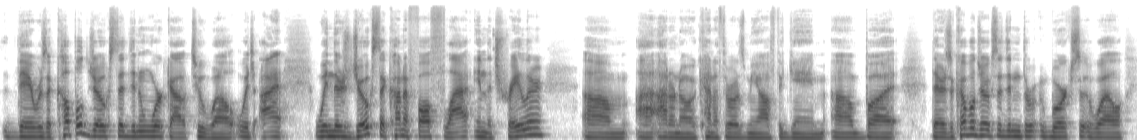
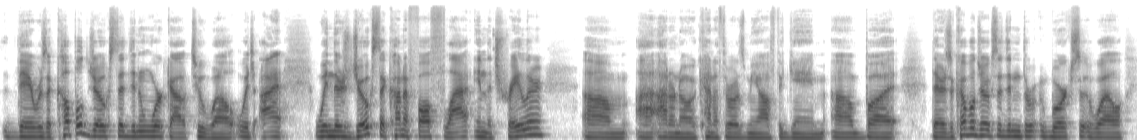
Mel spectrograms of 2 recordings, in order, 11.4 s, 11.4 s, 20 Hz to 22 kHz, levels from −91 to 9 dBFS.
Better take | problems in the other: neither | none

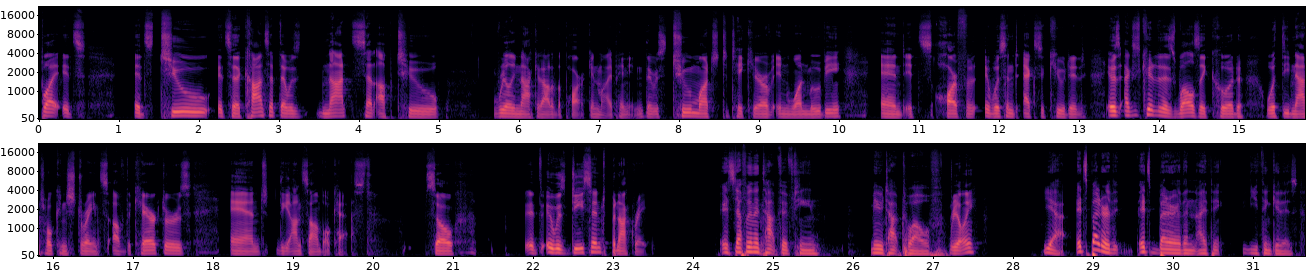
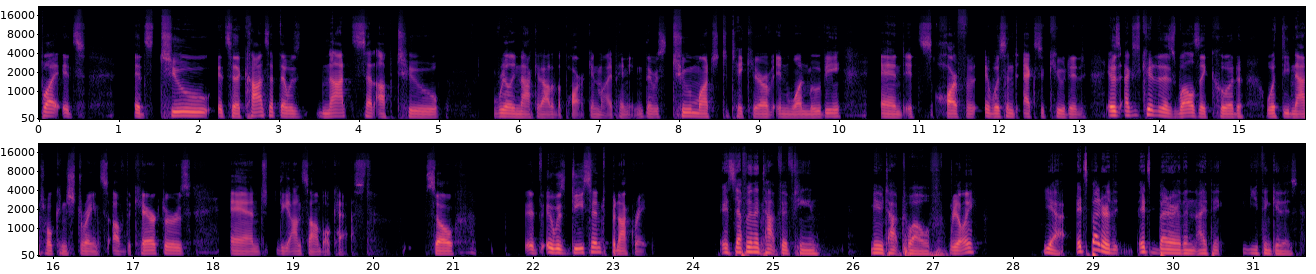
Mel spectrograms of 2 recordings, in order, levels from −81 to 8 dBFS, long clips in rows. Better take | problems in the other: first | garbled, watery; slightly; nothing above 19 kHz

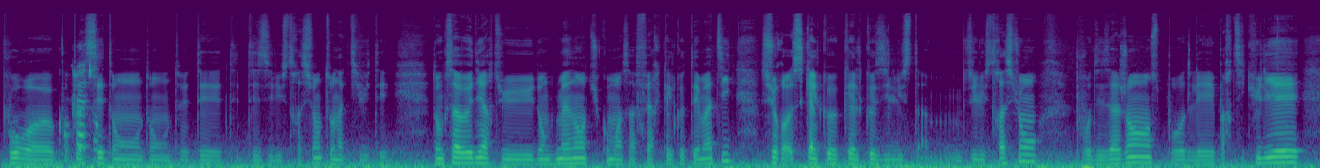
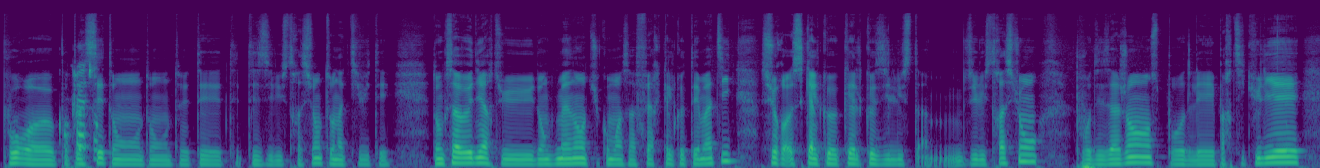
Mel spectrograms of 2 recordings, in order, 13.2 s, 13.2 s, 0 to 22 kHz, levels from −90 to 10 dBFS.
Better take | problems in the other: second | low rumble; faint; throughout; 20 dB below the speech

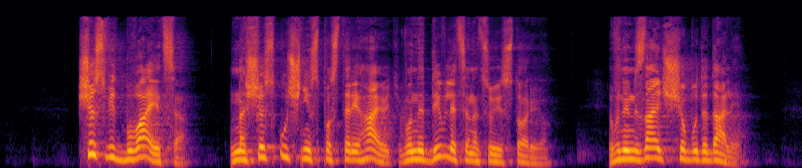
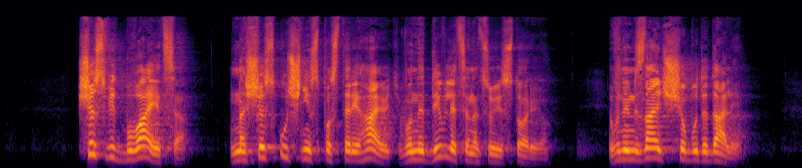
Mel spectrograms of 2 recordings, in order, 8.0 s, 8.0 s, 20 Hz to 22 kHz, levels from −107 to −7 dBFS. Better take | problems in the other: first | thin; very; fading below 350 Hz

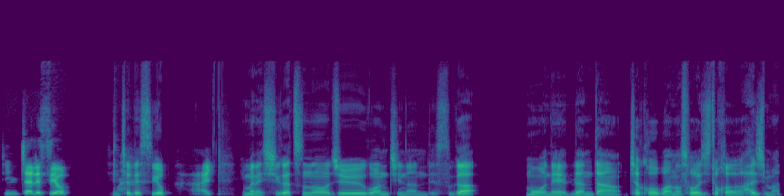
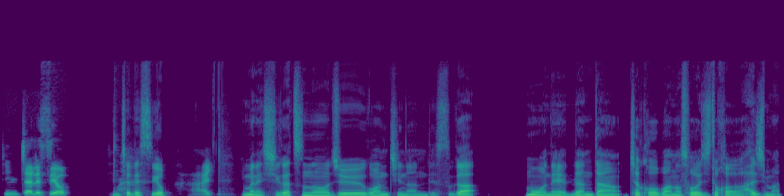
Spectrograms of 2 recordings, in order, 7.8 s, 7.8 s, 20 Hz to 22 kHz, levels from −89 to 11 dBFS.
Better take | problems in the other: second | thin; somewhat; fading below 300 Hz

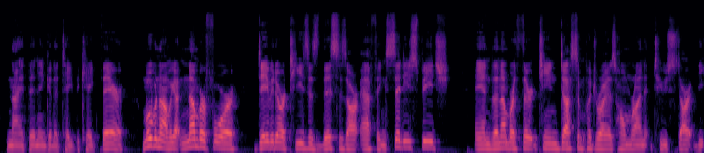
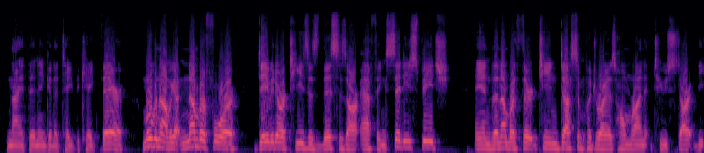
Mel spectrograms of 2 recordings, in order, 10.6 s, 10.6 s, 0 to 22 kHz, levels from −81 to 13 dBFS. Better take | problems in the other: first | distortion; slight; 6% of the sound clipped

